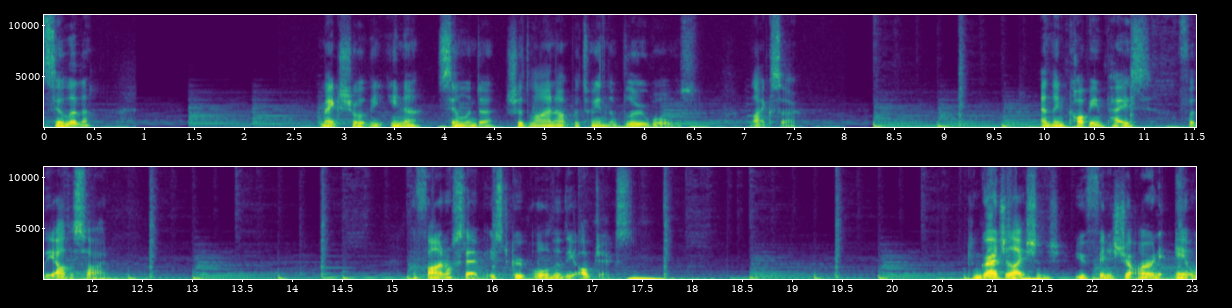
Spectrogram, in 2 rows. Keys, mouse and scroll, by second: 0.3-2.2 drag, 2.6-3.2 middle drag, 3.5-4.2 scroll, 8.7 scroll down 5, 9.3-9.7 middle drag, 9.8 scroll down 2, 10.4 ctrl+c, 10.6 ctrl+v, 12.4 middle click, 13.6 scroll up 2, 14.7-15.1 scroll down 7, 15.5 scroll up 1, 16.4-17.4 drag, 18.0 middle drag, 18.7-19.0 shift+middle drag, 19.9-20.8 right drag, 21.5 click, 22.1 click.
